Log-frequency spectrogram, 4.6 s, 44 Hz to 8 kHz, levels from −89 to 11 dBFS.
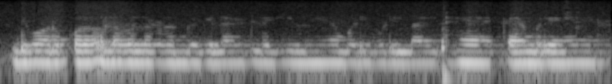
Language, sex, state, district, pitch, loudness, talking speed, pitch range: Hindi, male, Uttar Pradesh, Shamli, 165 Hz, -17 LUFS, 210 wpm, 160-165 Hz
